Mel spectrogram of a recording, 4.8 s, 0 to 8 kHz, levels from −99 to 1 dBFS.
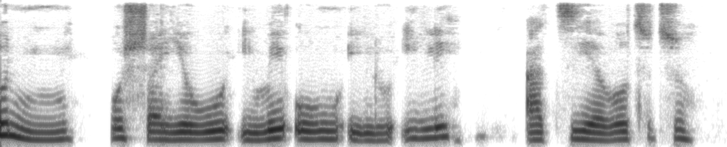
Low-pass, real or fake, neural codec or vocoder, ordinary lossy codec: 7.2 kHz; fake; codec, 24 kHz, 0.9 kbps, WavTokenizer, medium speech release version 2; none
